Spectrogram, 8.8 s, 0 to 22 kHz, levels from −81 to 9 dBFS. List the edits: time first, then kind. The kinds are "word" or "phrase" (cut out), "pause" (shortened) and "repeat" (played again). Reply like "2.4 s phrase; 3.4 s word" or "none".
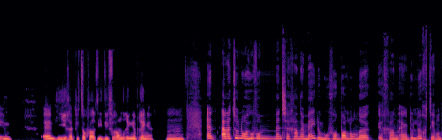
1.9 s phrase; 3.2 s pause; 4.4 s pause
